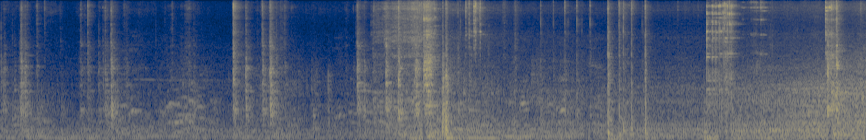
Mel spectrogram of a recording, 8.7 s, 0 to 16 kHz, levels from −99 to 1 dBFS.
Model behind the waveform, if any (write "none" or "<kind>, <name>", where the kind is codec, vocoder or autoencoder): none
